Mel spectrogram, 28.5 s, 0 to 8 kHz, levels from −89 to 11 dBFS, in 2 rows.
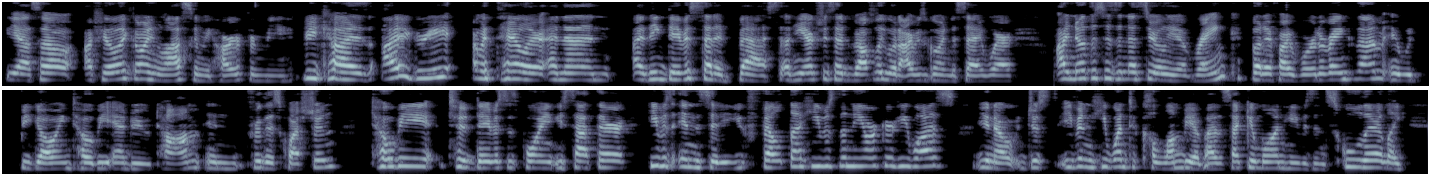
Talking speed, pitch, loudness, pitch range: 215 wpm, 245 Hz, -21 LUFS, 220-280 Hz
